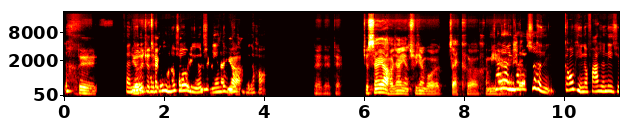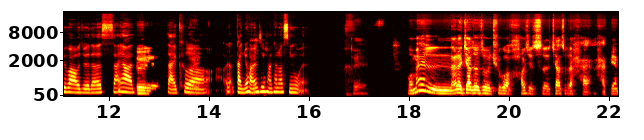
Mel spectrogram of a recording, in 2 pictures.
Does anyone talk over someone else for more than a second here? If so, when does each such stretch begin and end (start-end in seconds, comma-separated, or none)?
1.3-3.6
